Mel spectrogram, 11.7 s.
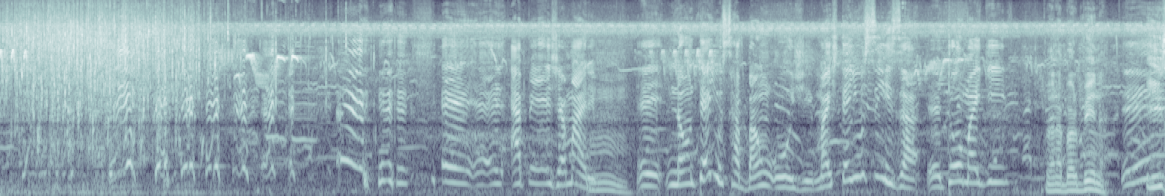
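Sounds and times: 
water running from tap: 0.0 - 3.6
hands washing: 0.0 - 4.1
laughter: 1.0 - 5.3
speech: 3.8 - 11.6.

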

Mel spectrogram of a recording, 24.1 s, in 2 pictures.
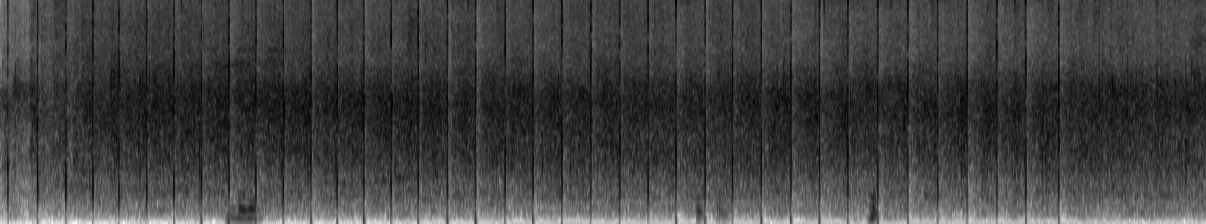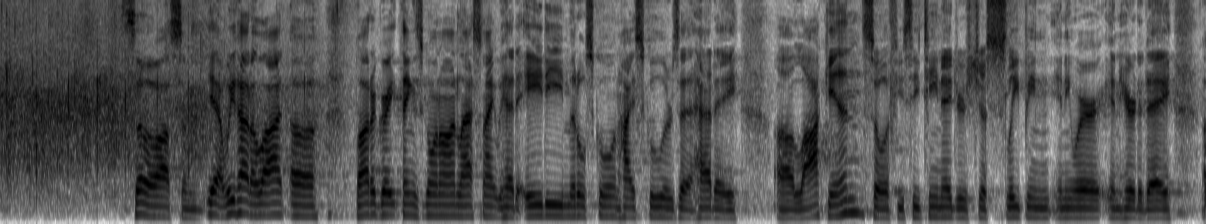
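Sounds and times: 
audience applauding for veterans: 0.0 - 15.4
speech: 2.4 - 2.6, 13.4 - 24.1.

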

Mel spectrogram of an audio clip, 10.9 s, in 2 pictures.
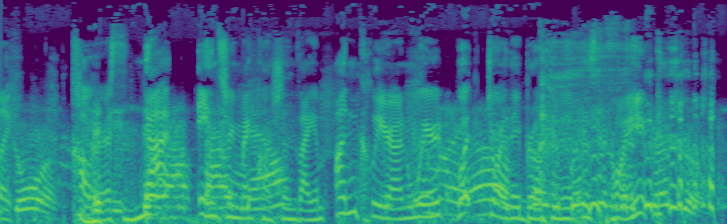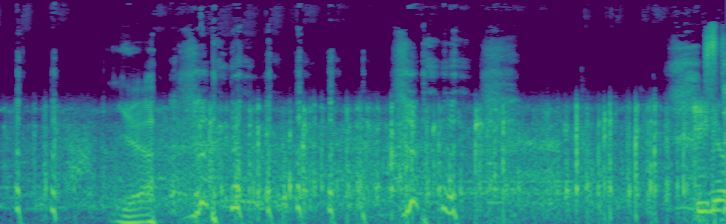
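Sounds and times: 
speech: 0.0 - 5.7, 6.3 - 7.4, 10.6 - 10.8
faint voice murmuring: 0.0 - 9.4
laughter: 3.0 - 9.4, 10.5 - 10.8
rapid forceful typing on a keyboard: 4.4 - 5.9, 6.7 - 10.8.

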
